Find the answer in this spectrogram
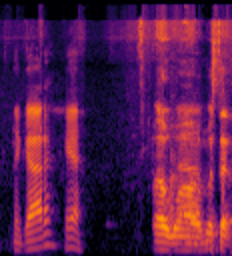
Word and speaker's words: Ngata: Joseph Ngata. Ngata, yeah.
